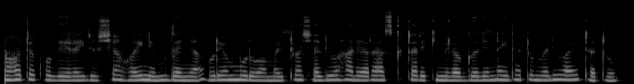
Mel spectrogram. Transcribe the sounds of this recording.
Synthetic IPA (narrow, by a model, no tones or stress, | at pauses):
ɔɦɔtɛkɔɡɛɾaidoʃjaɦwainemuðɛɲaoɾeamoɾowamaitwaʃaliɔɦaɾeaɾaskḁtaɾekimiɾɔɡɔðenaiðatomɛɾiwaetato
